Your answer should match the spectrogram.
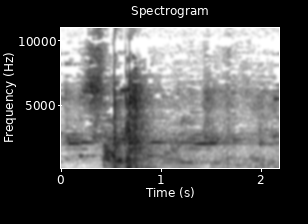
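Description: A woman says a single word, with a brief thump or knock at the same moment, over quiet background music.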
